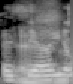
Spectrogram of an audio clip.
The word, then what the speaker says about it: Azalea: the Azalea like the flower. Azalea. Azalea. Mhm. Azalea. What in the Mhm. world? Azalea.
